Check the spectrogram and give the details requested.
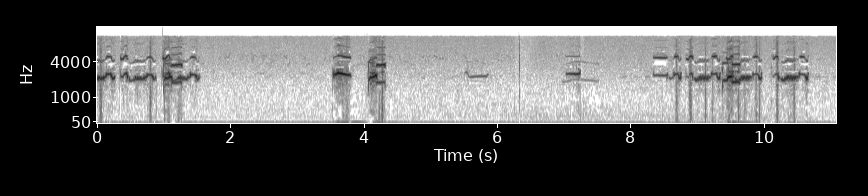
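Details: European golden plover calling: clear, plaintive whistled notes with a bright overtone, given in quick clusters at the start, again near four seconds, and in a longer run of repeated whistles toward the end, separated by silence.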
